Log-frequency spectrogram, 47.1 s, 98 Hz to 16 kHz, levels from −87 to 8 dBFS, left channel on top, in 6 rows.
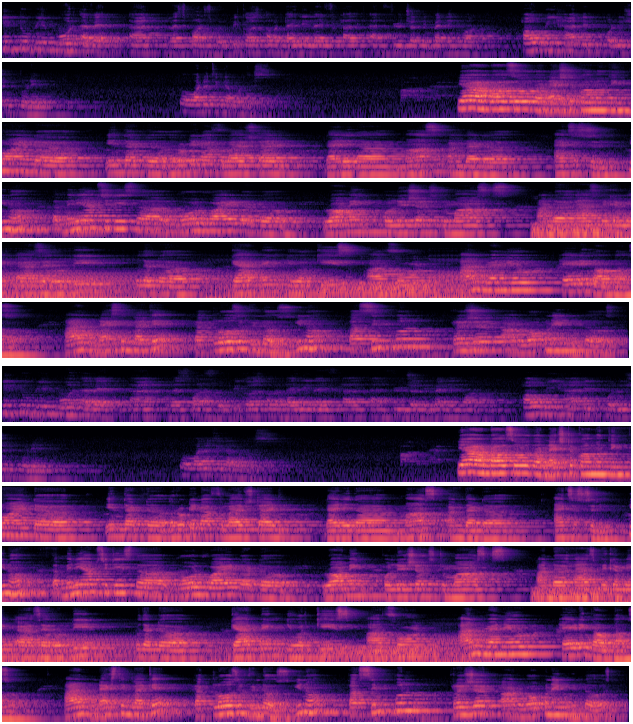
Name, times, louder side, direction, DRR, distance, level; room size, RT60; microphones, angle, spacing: voice 1, 0.0-1.3 1.6-6.0 6.5-8.4 10.1-11.2, left 2 dB, 85° left, -1 dB, 1.1 m, -39 dB
voice 2, 13.6-16.7 17.0-19.3 19.8-22.2 22.6-27.3 27.6-29.9 30.3-32.7 33.1-36.8 37.1-39.6 40.1-46.9, right 2 dB, 35° right, 4 dB, 0.4 m, -27 dB
sound 1, 30.2-37.3, left 1 dB, 35° left, 0.6 m, -29 dB
6.7 x 3.4 x 5.3 m, 1.5 s
head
